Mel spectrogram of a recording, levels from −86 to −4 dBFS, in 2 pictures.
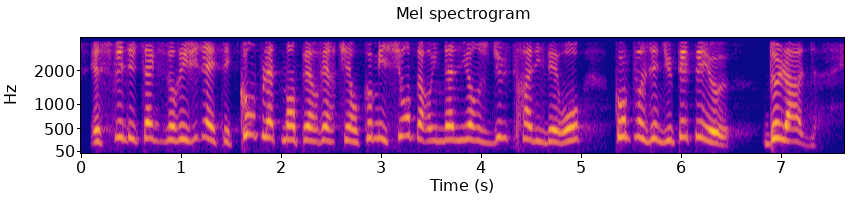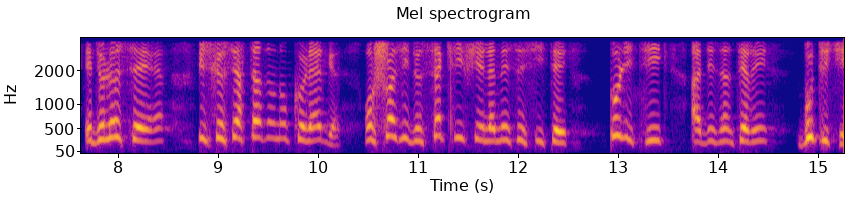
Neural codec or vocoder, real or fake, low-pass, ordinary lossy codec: codec, 16 kHz, 0.8 kbps, ZipCodec; fake; 3.6 kHz; none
